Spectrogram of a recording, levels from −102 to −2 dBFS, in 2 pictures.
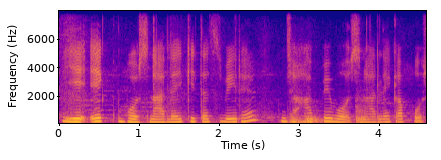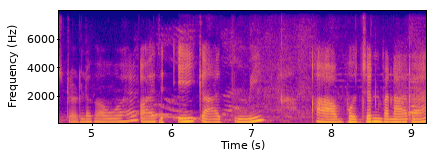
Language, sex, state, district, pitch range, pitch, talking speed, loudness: Bhojpuri, female, Bihar, Saran, 195-220 Hz, 205 Hz, 145 wpm, -26 LUFS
